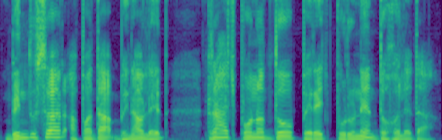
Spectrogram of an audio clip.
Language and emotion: Santali, neutral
